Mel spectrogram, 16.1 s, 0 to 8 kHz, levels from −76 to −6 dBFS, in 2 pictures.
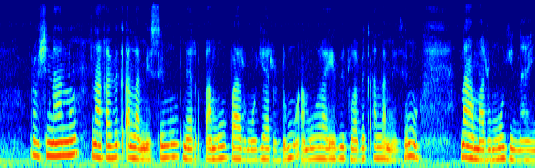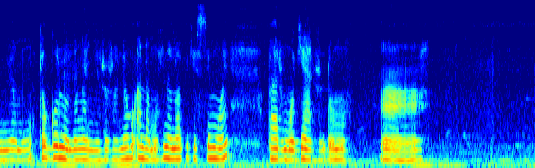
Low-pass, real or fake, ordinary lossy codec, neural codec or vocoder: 7.2 kHz; real; none; none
